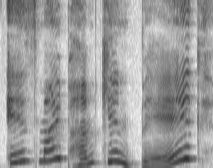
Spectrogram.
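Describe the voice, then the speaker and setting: Woman voicing an excitable high-pitched little girl pig. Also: slow, full character voice. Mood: eager. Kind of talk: children's storybook read-aloud.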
